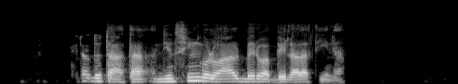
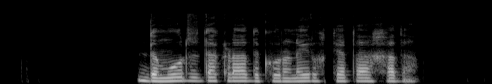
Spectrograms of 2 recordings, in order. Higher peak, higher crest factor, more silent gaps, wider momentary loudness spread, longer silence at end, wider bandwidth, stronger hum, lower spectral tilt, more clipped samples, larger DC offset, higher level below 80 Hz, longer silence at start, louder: first, 0 dBFS vs -4 dBFS; about the same, 16 dB vs 20 dB; neither; first, 14 LU vs 9 LU; first, 1.15 s vs 0.75 s; second, 7.2 kHz vs 11 kHz; neither; second, -7 dB/octave vs -8.5 dB/octave; neither; neither; first, -56 dBFS vs -68 dBFS; second, 0.8 s vs 1.4 s; first, -15 LUFS vs -24 LUFS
